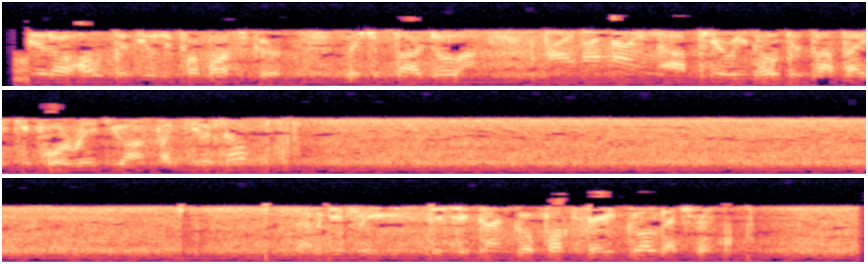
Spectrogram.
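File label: 6m single sideband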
